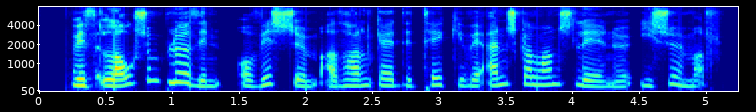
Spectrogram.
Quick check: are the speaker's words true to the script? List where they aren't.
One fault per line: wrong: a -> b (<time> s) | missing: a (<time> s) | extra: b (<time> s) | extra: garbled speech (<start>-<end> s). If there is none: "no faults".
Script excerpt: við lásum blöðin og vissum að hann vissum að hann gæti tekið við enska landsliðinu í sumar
missing: vissum að hann (2.5 s)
